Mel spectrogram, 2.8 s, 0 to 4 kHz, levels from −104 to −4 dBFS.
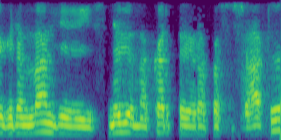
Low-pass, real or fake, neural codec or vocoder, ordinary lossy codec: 3.6 kHz; real; none; AAC, 24 kbps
